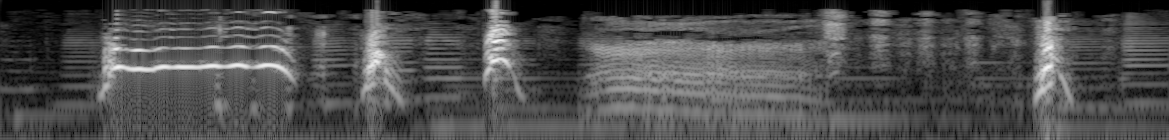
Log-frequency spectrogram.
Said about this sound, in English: who let those dogs in the studio? Who let the dogs in? Woof, woof, woof, woof.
